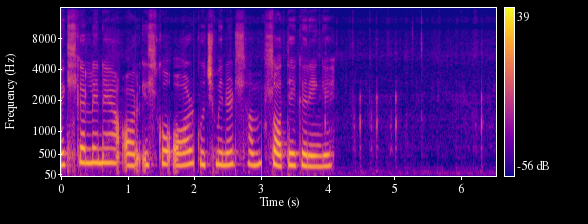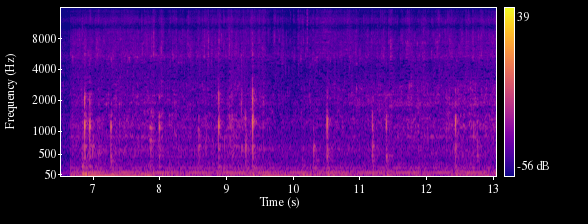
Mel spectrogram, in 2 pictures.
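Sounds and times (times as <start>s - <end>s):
spoon stirring wet mixture: 3.0s - 13.0s
spoon tapping pan: 6.2s - 13.0s.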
